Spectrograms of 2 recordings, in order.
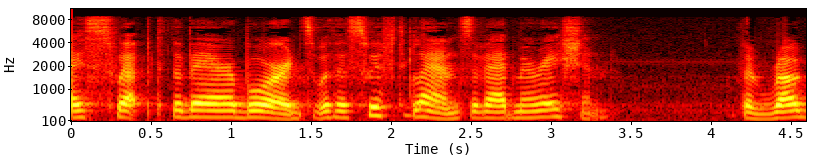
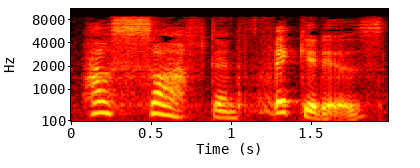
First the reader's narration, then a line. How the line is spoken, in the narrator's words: she said with the little laugh which Becky knew the meaning of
